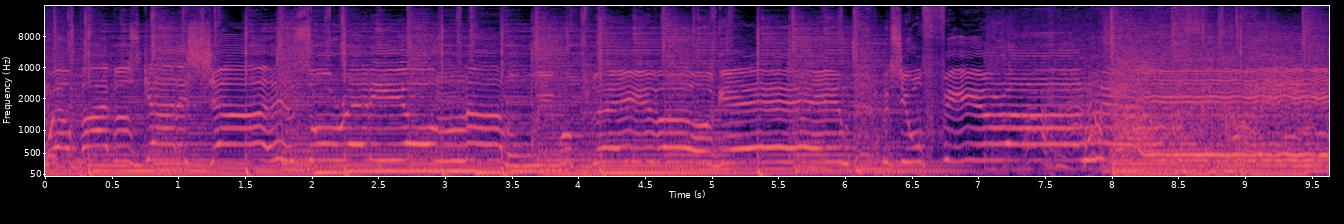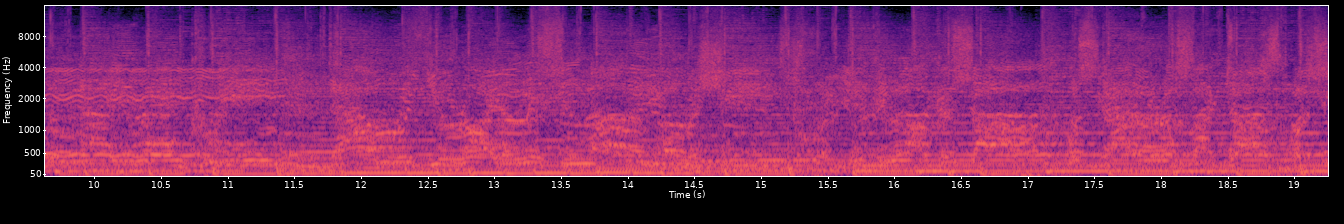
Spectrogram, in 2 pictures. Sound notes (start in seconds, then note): 8.0 crowd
